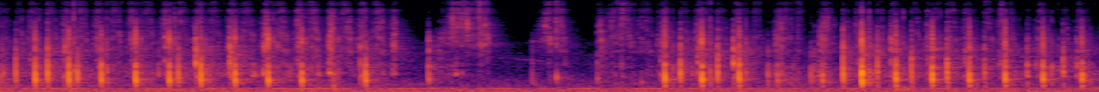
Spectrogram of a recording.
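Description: Metal spoon clicking and scraping against the side of a mixing bowl while stirring thick caramel sauce. It makes rapid clicks, several a second, that stop for about a second near the middle and then carry on.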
